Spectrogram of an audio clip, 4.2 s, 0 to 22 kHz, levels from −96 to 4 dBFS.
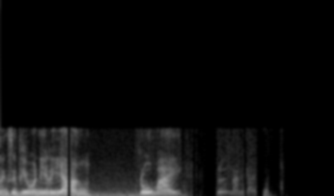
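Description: At 0.84 s there is packet loss on an ADPCM call. About 40 ms of speech drops out, which suggests a few packets. The gap is filled with silence and has hard edges. The ADPCM decoder's predictor and step size lose track of the sender's during the gap. The speech returns through a decoder that must re-converge before it matches again.

From 1.68 s the speech fades out toward the end. Over this fade there is truncation distortion. The level stage keeps only 9 bits and adds no dither. As the fade gets quieter, the waveform falls onto a few coarse steps. From 2.14 s to the end this is at its worst. The tail sounds gritty.

At 3.26 s there is a second packet loss, lasting until 3.39 s. About 60 ms is missing, pointing to several packets. It is another hard-edged silent hole. The decoder again has to resynchronise after it.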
